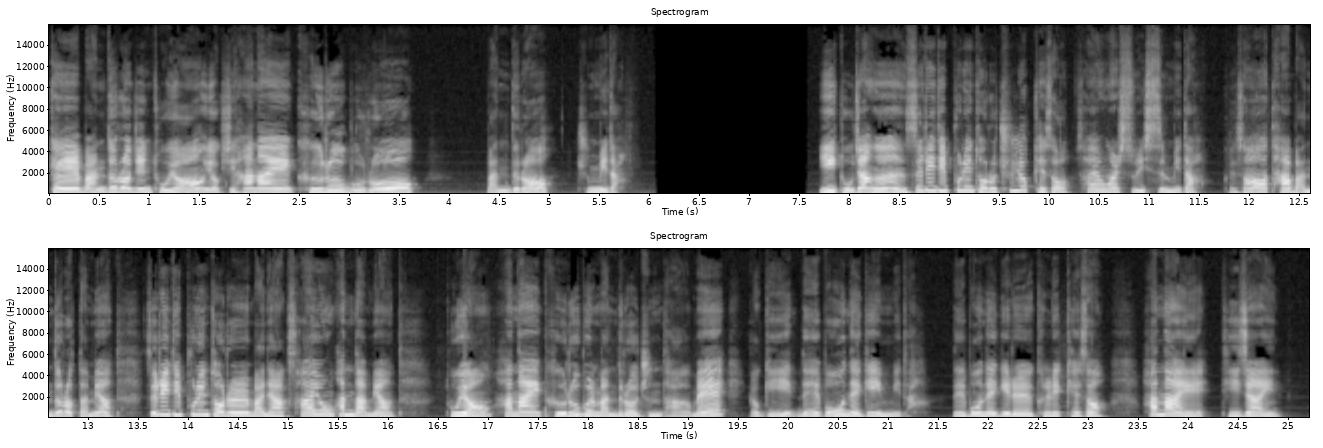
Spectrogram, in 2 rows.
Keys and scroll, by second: 13.1 typing.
